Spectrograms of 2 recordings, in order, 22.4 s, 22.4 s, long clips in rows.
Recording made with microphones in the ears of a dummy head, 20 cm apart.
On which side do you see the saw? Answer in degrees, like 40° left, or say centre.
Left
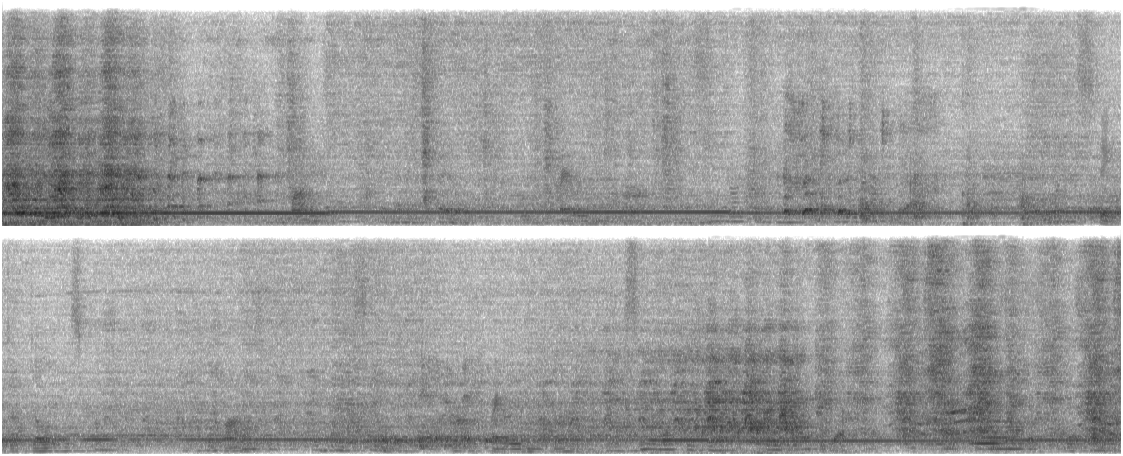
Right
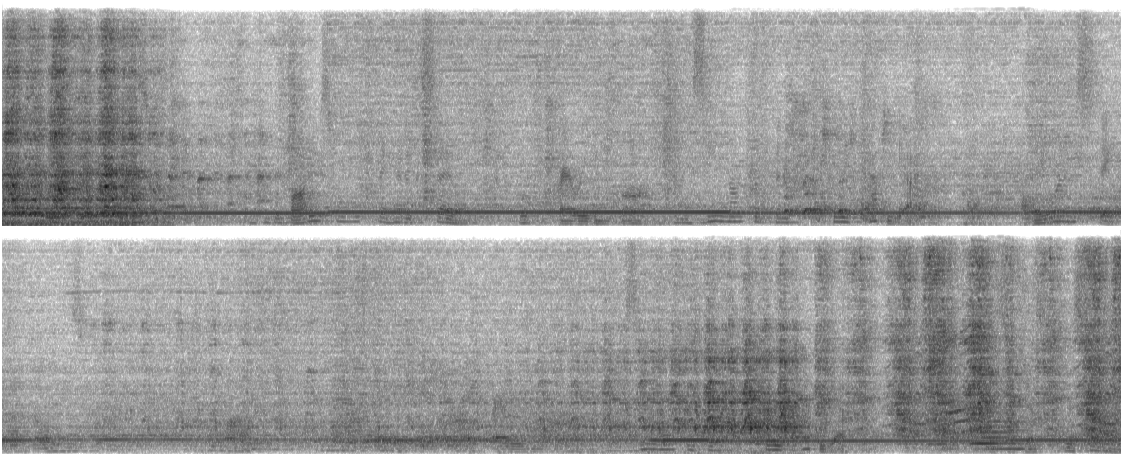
60° right.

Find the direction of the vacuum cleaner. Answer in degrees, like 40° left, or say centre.
centre.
